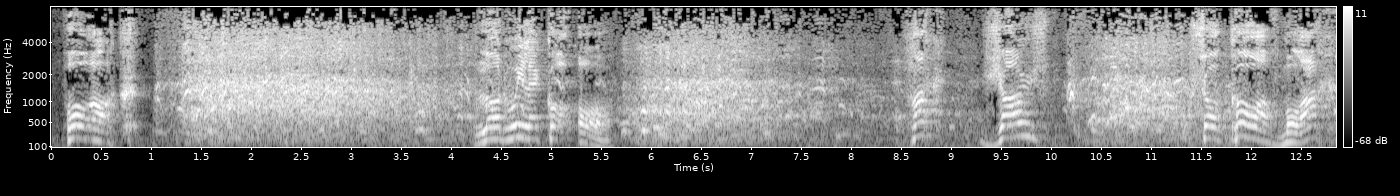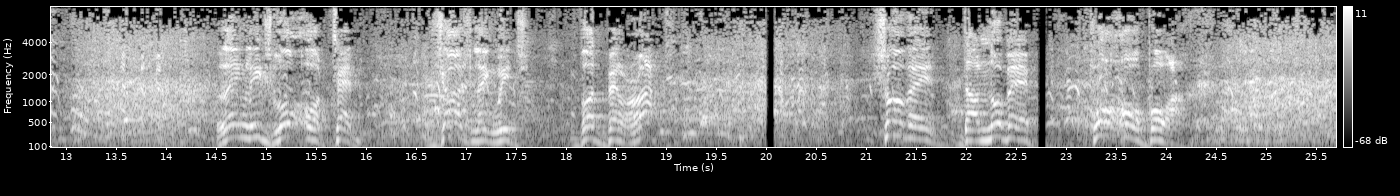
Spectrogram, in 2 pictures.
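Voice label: klingon speech, klingon speech and the translation; This MP3 contains only the klingon speech and the translat; Frasier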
